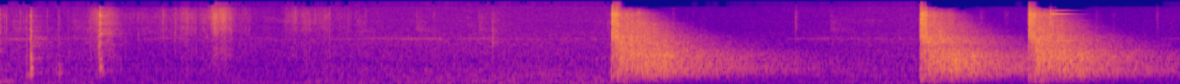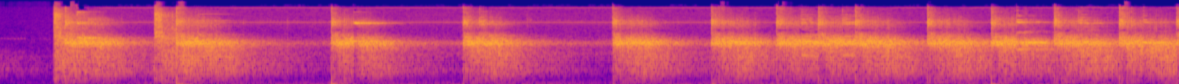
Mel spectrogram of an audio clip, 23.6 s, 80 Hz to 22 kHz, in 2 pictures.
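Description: Muzzelite bullpup 10/22 rifle plinking outdoors: about nine sharp, loud shots in an irregular rhythm, each followed by a quickly fading echo, some fired in quick succession.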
